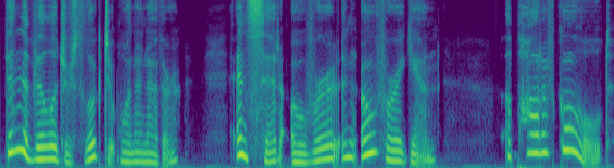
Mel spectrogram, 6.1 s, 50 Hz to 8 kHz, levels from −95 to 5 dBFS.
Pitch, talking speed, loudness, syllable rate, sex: 225 Hz, 165 wpm, -18 LUFS, 5.6 syllables/s, female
